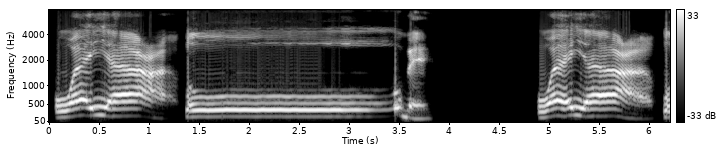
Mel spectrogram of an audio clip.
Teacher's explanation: বাকে ওয়াকফের ক্ষেত্রে সাকিন করে ফেলবো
